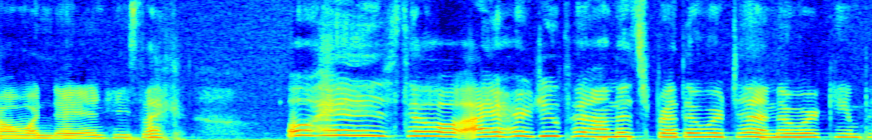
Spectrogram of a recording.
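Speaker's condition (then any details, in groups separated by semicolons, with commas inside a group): Cerebral palsy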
